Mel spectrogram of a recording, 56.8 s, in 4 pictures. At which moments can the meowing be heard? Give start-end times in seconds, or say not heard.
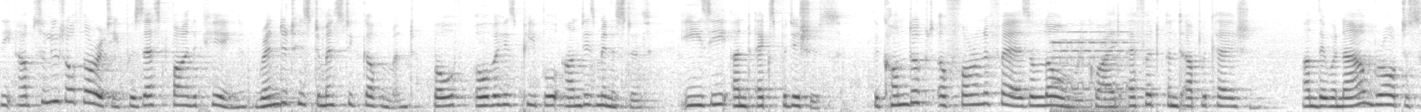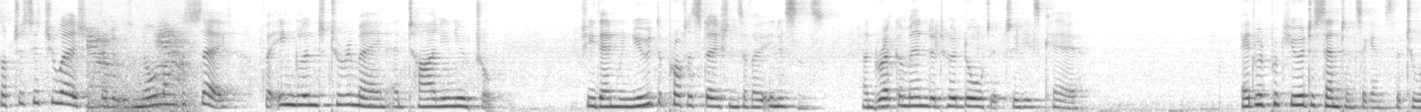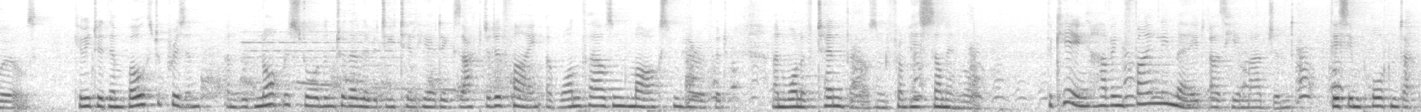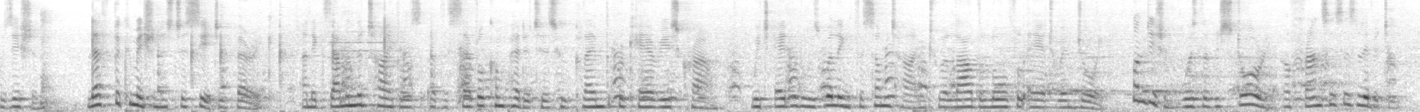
15.1-16.2.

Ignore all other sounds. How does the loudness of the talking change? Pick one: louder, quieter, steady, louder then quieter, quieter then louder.
steady.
